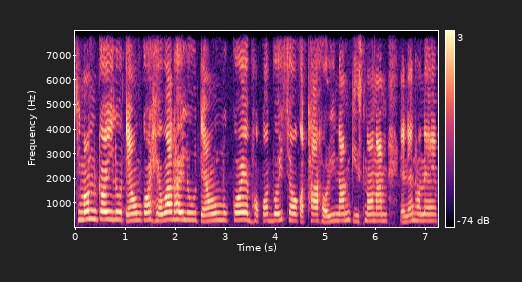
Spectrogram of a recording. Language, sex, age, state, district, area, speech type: Assamese, female, 60+, Assam, Golaghat, urban, spontaneous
